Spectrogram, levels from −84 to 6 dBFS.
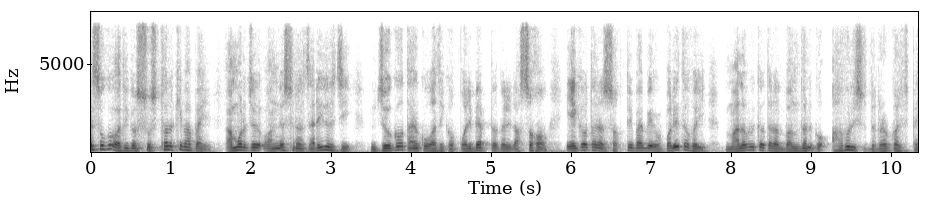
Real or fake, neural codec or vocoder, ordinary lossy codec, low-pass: fake; codec, 16 kHz in and 24 kHz out, 0.9 kbps, LongCat-Audio-Codec, fine tuned four codebook decoder; none; 7.2 kHz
